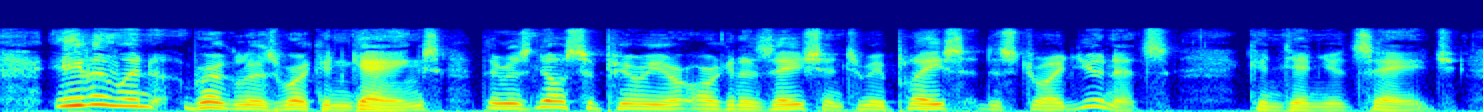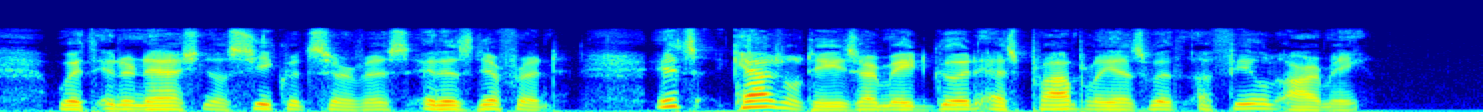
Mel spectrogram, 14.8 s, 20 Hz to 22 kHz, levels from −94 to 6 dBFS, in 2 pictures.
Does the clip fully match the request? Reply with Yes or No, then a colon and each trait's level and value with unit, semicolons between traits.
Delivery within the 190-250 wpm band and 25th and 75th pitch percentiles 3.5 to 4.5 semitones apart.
No: average, 145 wpm; average, 4.1 semitones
